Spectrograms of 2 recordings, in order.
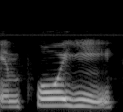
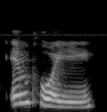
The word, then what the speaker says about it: employee: that employee so uh with this word you can have it first be first syllable stress employee or you can have employee okay it has a French origin so um sometimes that last syllable is the one that gets the the stress in it all right okay so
